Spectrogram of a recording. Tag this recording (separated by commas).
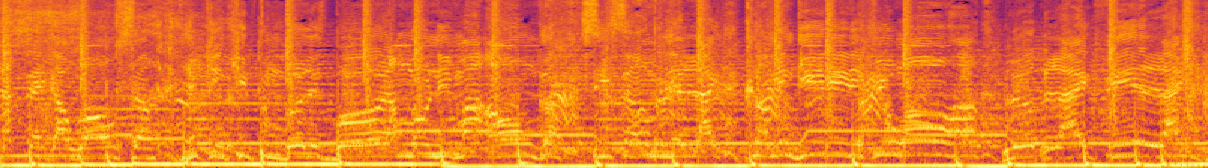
Music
